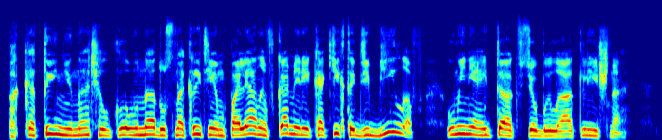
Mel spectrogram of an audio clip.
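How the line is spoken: Hissed. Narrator (Russian): прошипел

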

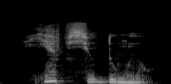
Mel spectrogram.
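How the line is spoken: Whisper. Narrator (Russian): шепнула она

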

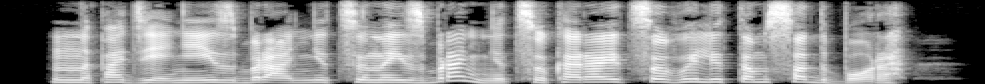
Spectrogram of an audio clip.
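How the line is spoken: Hissing. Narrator (Russian): зашипела Корнелия

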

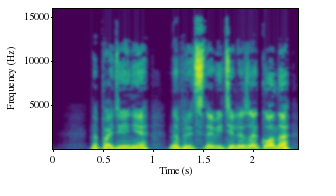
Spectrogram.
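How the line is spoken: Choked hoarse rasp. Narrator (Russian): прохрипел полицейский, как только его кадык отлип от позвоночника

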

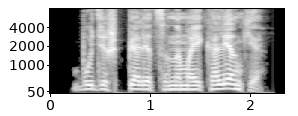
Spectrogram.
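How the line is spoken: Angry embarrassed through teeth. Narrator (Russian): сердито процедила Цера, хотя уши ее стали пунцовыми

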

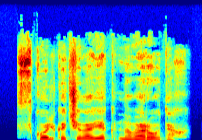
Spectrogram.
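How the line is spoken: Quiet question. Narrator (Russian): тихо спросила я тетушку Мэ

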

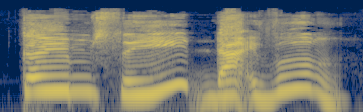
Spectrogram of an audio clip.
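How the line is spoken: Loud ringing announcement. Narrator (Vietnamese): Đại Hổ cao giọng sướng

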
